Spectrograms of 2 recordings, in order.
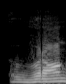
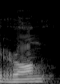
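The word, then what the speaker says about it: wrong: بھی درست ہونا چاہیے، یعنی رانگ کی جائے ورانگ کی بجائے رانگ۔ اگر لفظ درست لفظ ہو نا رانگ، ڈبلیو سائلنٹ ہے، آپ ورانگ بولیں۔ اور اسی طرح آپ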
